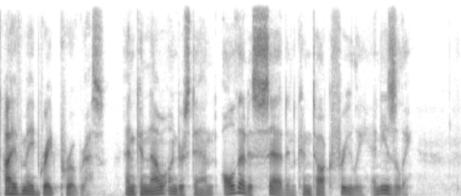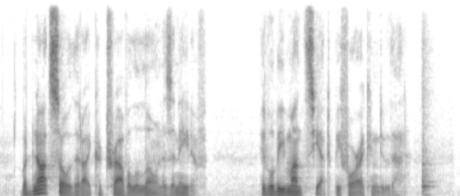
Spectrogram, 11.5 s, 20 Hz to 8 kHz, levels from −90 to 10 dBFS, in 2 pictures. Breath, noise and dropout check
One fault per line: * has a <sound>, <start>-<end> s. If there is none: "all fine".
* has a tap, 11.0-11.4 s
